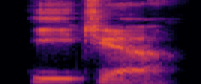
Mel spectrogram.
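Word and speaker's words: Ijaw: the third is i j a w i pronounce that as eja the next is u w a z u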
